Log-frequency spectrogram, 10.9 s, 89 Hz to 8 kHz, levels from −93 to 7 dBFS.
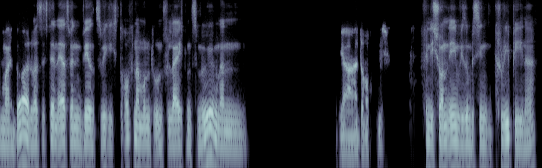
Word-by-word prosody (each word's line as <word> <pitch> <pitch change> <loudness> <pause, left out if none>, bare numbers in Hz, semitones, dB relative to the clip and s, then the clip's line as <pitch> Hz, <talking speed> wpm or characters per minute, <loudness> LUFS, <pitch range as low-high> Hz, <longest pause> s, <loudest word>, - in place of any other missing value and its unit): mein 80 -1 -1
Gott, 100 -1 +5
was 85 +1 -1
ist 90 - -9
denn 90 -2 +2
erst, 90 +1 +3
wenn 90 -3 -1
wir 90 -1 +4
uns 80 - -5
wirklich 85 -2 -6
getroffen 100 +1 -5
haben 90 0 0
und 90 -1 -4
und 85 - -4
vielleicht 80 0 0
uns 80 - -5
mögen, 100 +4 +4
dann“ 80 -2 -4 1.8
Ja 70 -1 +1
doch, - - -5
finde 85 - -14
ich - - -6 0.6
finde 90 -1 -4
ich - - +4
schon 90 -1 +3
irgendwie 90 -1 +2
so 85 +1 0
'n 85 - -3
bisschen 85 -2 -3
creepy, 90 -4 -1
ne? 85 +5 -5
85 Hz, 170 wpm, -24 LUFS, 80-90 Hz, 1.8 s, Gott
